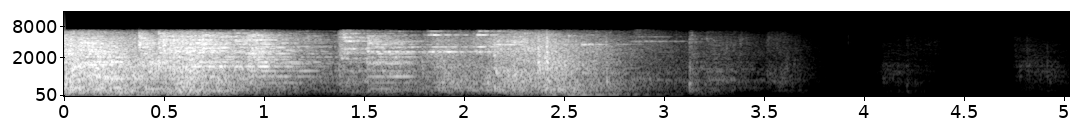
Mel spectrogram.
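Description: A loud crash and clatter with glassy ringing, fading out about three seconds in, after which the sound cuts off to silence.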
